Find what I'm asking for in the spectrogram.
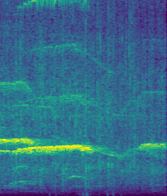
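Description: An audience at a gathering bursts into loud, dense applause that holds steady, then eases to a lighter patter of clapping toward the end.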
